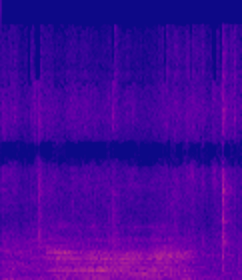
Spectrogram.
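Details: Angry cattle in Indonesia, a big bull nearly entering a roadside stall: one long, slightly wavering harmonic moo lasting about two seconds over crowd murmur.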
